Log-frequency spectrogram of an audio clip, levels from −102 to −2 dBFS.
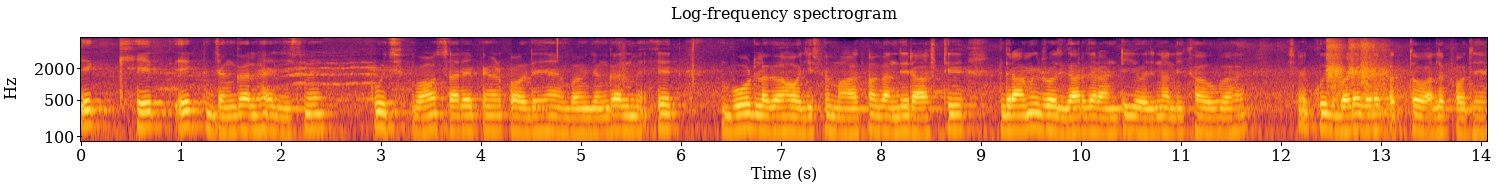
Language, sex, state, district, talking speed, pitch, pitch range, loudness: Hindi, male, Bihar, Jahanabad, 150 wpm, 125 Hz, 120-135 Hz, -15 LUFS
